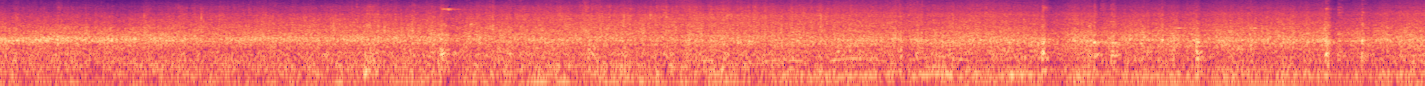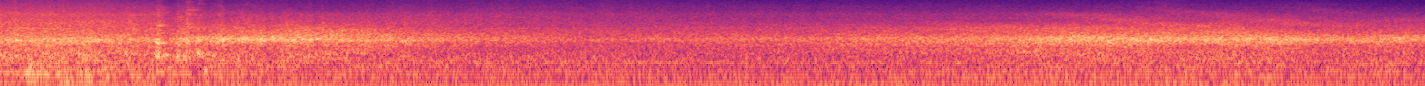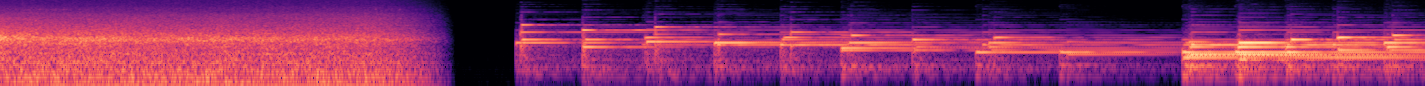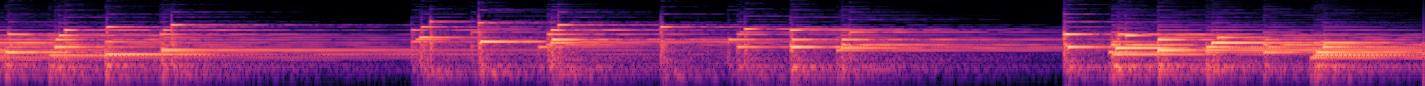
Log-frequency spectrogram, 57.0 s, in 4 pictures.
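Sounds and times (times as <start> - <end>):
train passing on rails: 0.0 - 32.9.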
